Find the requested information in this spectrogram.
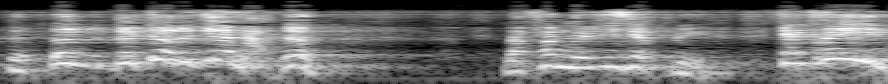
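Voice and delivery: frantic husband begging the doctor not to shoot; panicked pleading. Acted. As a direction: plead for your life, flustered.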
